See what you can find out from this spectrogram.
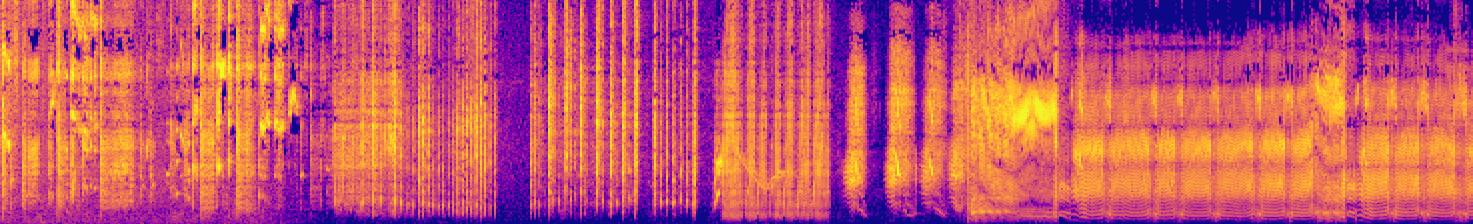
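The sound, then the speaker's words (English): Bowerbird calls recorded by David Stewart: harsh rasping churrs and a run of rapid clicking, buzzing notes, then a long wavering mechanical-sounding warble, loud with no speech. “The beautifully recorded by David Stewart, the Bowerbirds was the family in question.”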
